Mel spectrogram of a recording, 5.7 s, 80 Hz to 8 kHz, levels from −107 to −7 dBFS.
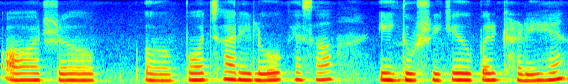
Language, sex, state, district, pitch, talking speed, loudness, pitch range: Hindi, female, Uttar Pradesh, Varanasi, 235 Hz, 125 wpm, -24 LUFS, 225-240 Hz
